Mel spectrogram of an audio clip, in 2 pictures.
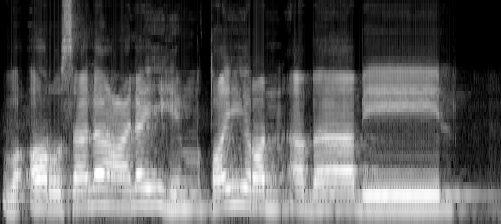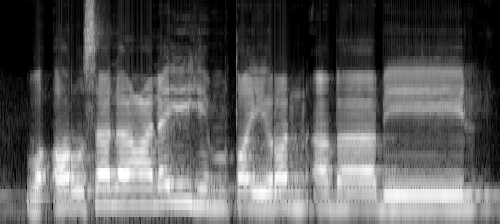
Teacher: طا کی آواز موٹی ہوگی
